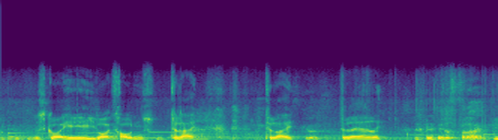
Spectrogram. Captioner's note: chuckles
